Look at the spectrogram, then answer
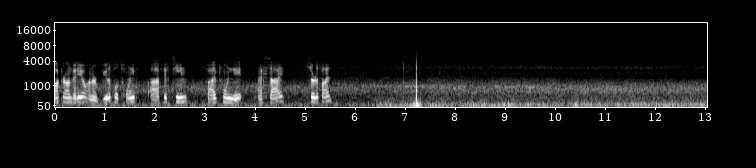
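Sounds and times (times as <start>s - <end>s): uneven low rumble: 6.3s - 10.9s.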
